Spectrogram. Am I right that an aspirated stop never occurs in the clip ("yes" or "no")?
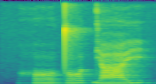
yes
